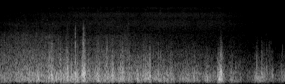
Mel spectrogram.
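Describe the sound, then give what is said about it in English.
Wind blowing through native prairie grasses in Nebraska's Niobrara Valley gives a steady, low rushing with soft gusts and faint rustling throughout. No voices. “That is the sound of the wind blowing native grasses in Niobrara Valley of Nebraska.”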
